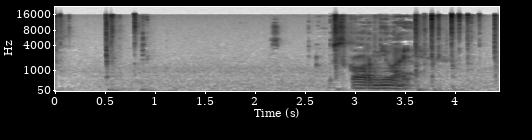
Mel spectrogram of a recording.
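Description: Clicky computer keyboard keystrokes come in short bursts and single taps, close and crisp, while a person speaks briefly in the middle.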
